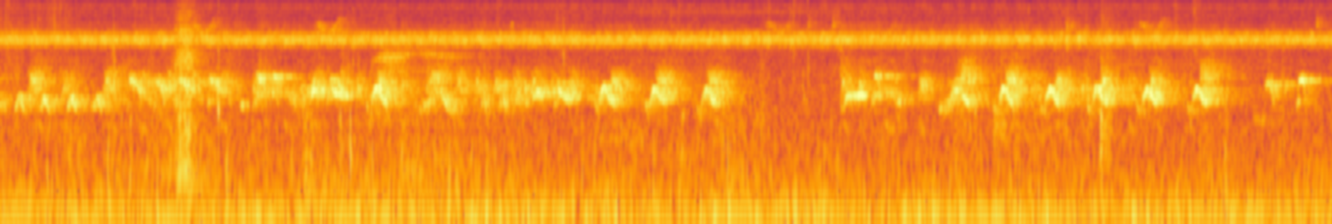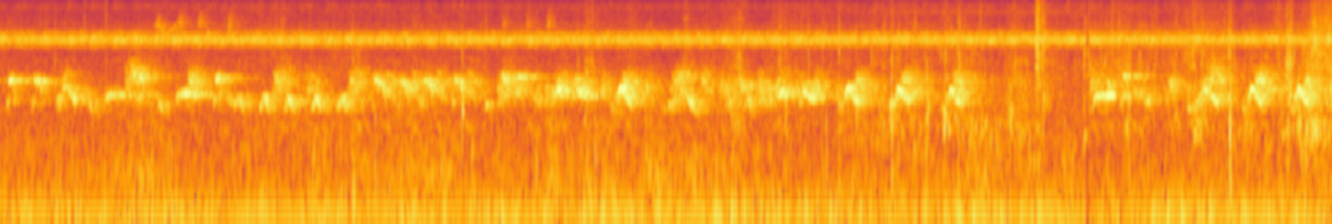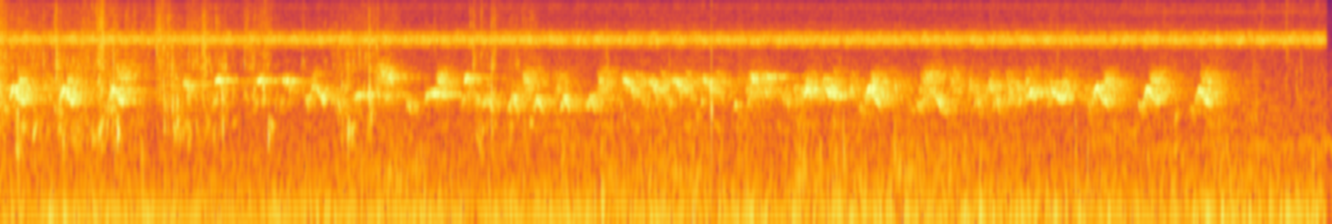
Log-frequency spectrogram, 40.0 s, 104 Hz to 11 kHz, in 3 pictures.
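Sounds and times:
birds calling: 0.0 - 39.0.

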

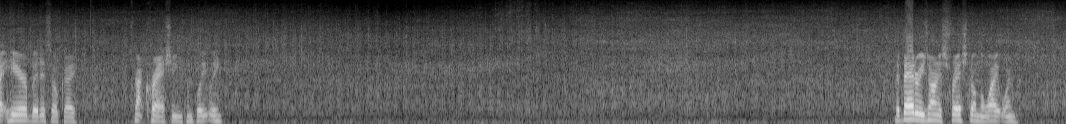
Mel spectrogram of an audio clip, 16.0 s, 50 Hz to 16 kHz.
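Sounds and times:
plastic wheels rattling on track: 0.0 - 16.0
small electric motors whirring: 0.0 - 16.0.

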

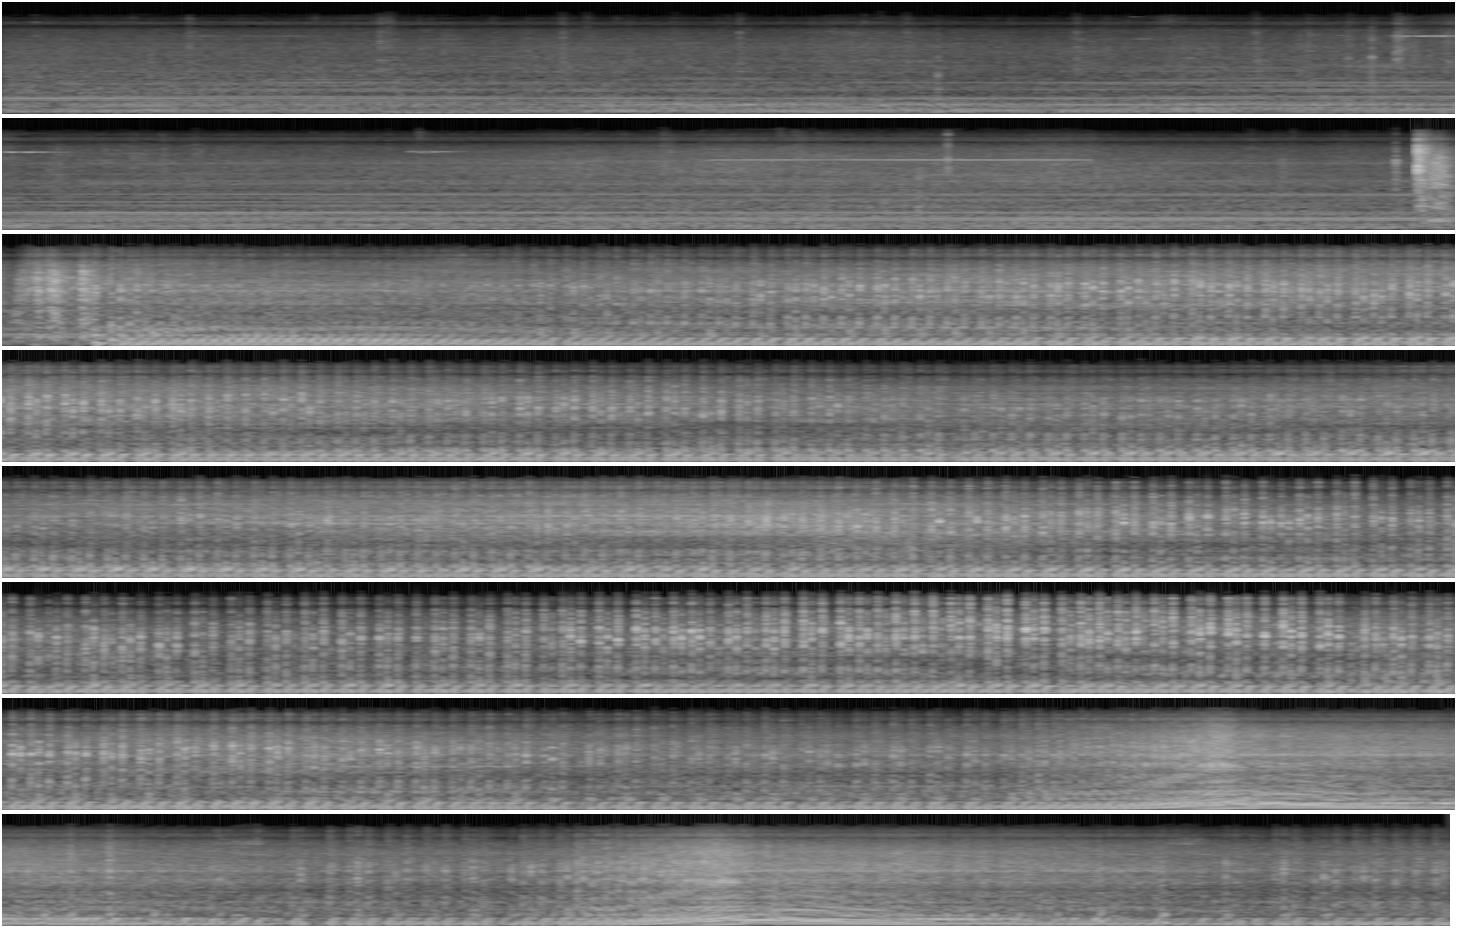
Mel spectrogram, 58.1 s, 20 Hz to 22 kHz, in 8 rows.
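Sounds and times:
motorcycle engine revving: 0.0 - 58.0
motorcycle engine idling: 14.2 - 58.0.

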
